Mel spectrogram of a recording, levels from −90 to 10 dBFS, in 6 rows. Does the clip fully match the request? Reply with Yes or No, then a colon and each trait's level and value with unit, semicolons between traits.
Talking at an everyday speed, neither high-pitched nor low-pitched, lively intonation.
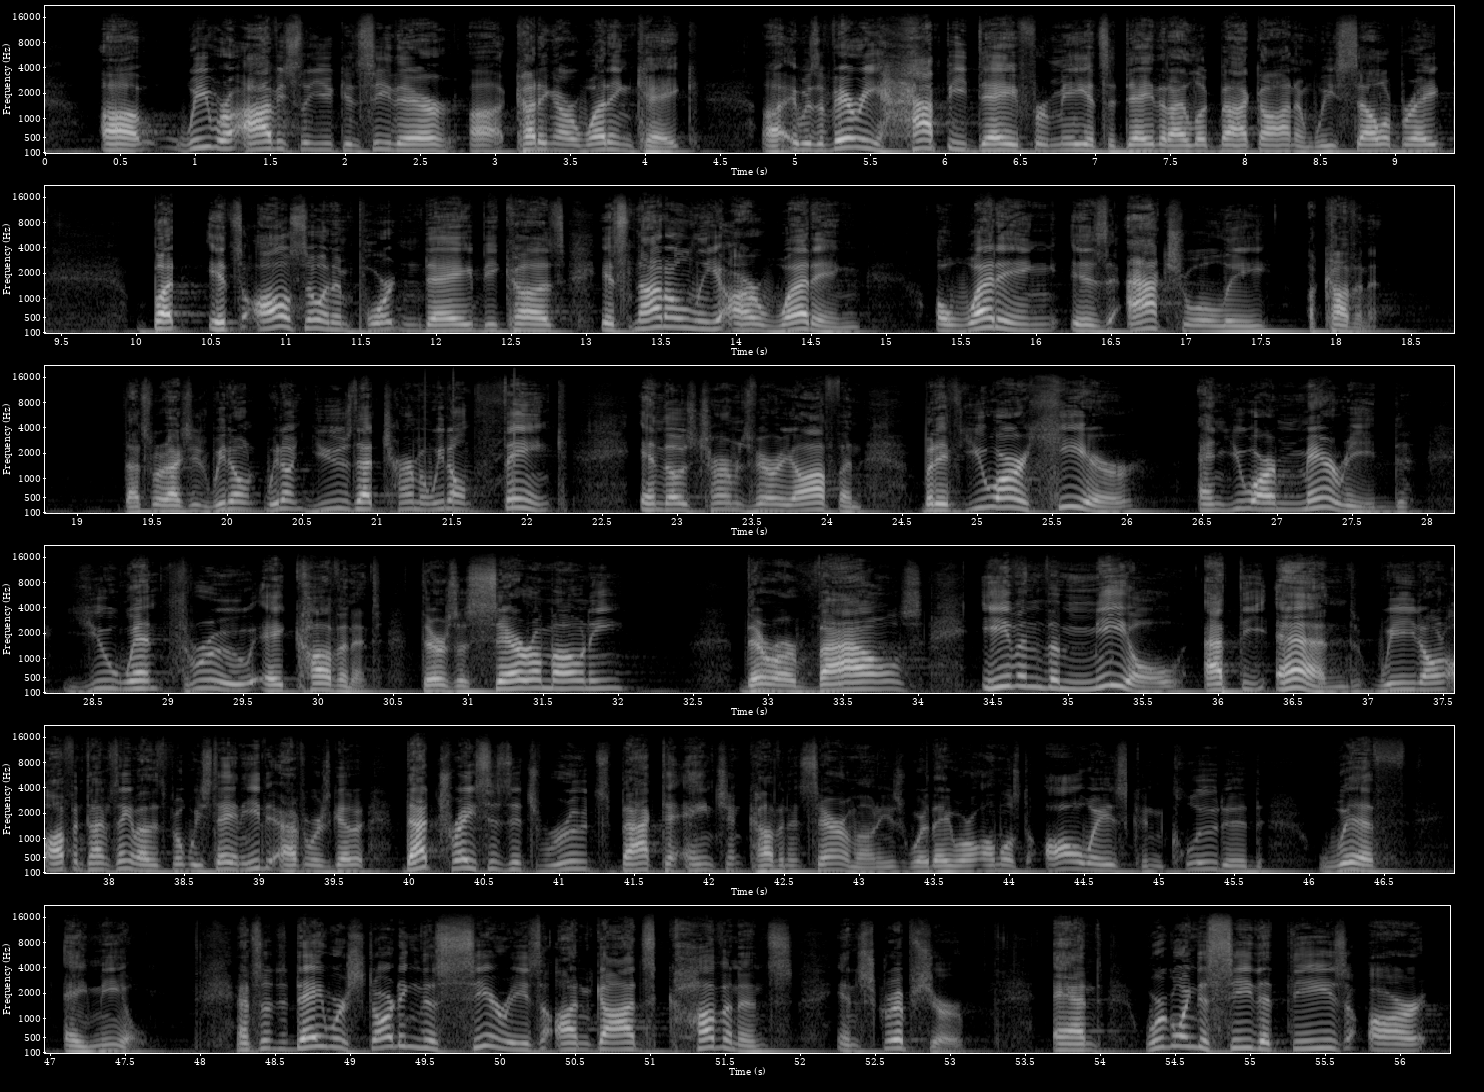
Yes: average, 160 wpm; medium, 165 Hz; wide, 5.7 semitones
